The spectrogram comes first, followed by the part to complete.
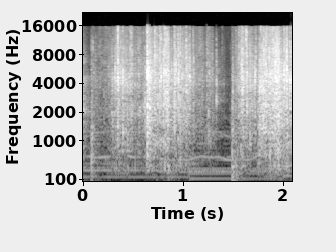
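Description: Tissue paper crinkling in a run of short rustles as it is pulled back from a pair of sneakers in a cardboard shoebox, over soft background music.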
